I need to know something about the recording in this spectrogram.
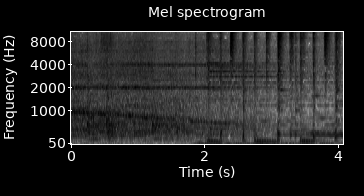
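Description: A subway train rumbles past, steady low roar with rhythmic clanks and sharp metallic clicks from the wheels, growing busier toward the end; no voices.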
